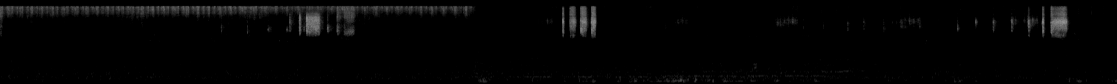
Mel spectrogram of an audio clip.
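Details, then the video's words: Eastern banded grasshopper recorded in Hungary at Zalahalap, July 2022: scattered high rasping buzzes and short ticking runs, some louder bursts near the end, set against a faint background hiss that drops away midway. "Arcyptera microptera -- Kleine Höckerschrecke -- Eastern Banded Grasshopper"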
